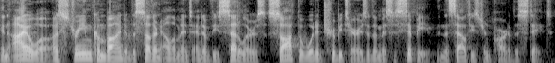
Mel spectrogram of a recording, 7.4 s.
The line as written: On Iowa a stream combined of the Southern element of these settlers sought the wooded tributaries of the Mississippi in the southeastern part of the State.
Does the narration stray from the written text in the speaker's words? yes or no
yes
